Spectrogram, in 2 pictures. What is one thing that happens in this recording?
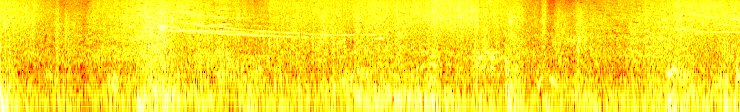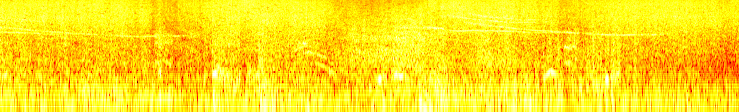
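Blows and impacts thud again and again.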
